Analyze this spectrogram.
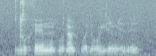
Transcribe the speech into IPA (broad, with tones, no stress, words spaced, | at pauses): du˦heː˦ mũ˨ɓu˦ɗã˦˨ kʷe˨ɗuː˦ ji˨ɲi˨ri˨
